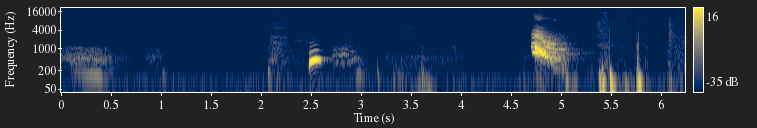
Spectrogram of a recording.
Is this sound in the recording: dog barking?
yes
